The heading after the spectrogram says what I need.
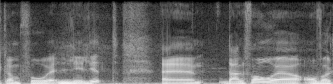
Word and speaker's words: Lelit: déjà c'est pas souvent donc mettre d'accord s'est prononcé comme fo l'élite dans le fond on va juste faire un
